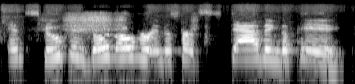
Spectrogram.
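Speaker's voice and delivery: usual speaking voice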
